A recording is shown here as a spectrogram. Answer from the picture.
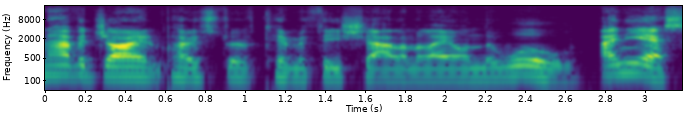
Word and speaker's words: Timothée Chalamet: Your Name, and have a giant poster of Timothée Chalamet on the wall. And yes, that's the correct pronunciation of his name.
